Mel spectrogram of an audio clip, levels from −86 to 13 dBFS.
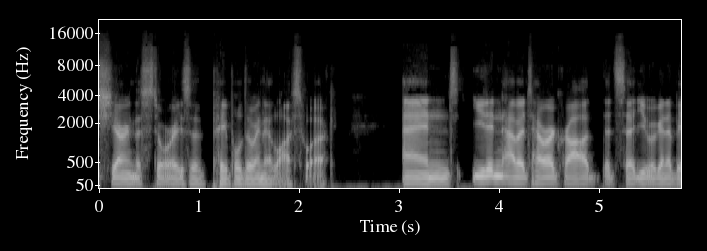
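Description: A speech recording, and nothing is technically wrong with it.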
